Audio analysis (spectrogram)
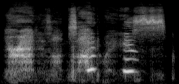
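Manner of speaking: urgent high whisper; whispered warning. Retold or imitated. Friend whispering to her in the costume, urgent whisper. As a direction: hiss it under your breath at her. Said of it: "And he's like".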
